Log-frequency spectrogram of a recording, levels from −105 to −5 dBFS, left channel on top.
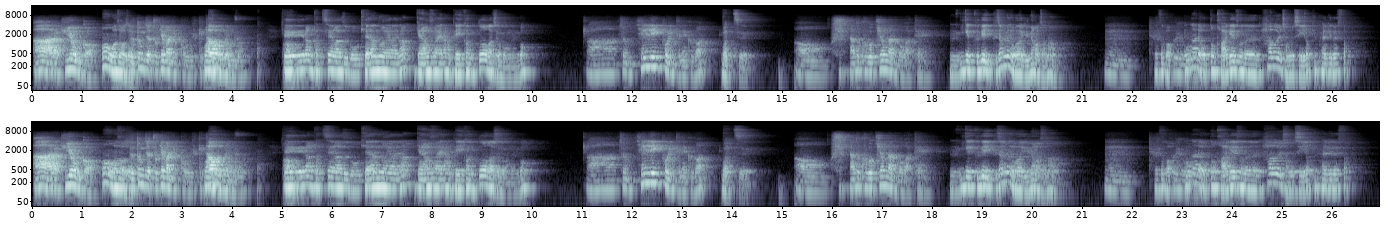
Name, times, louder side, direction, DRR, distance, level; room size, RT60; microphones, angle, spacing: voice 1, 0.0-1.3 1.9-4.1 5.0-5.3 11.1-13.4 15.2-17.9 21.4-21.9 22.3-22.5 22.8-23.3, right 1 dB, 10° right, -2 dB, 0.6 m, -28 dB
voice 2, 1.4-2.1 3.4-4.2 5.0-9.9 13.8-14.3 18.3-20.6 22.4-26.3, left 2 dB, 50° left, 3 dB, 0.4 m, -28 dB
6.8 x 2.6 x 3.0 m, 0.84 s
head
